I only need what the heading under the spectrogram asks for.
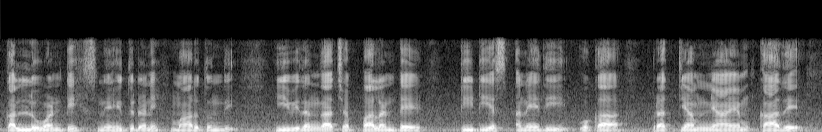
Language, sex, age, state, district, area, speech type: Telugu, male, 18-30, Telangana, Jayashankar, urban, spontaneous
